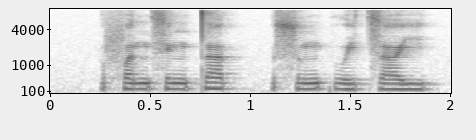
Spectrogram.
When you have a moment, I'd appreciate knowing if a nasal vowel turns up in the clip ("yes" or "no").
no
